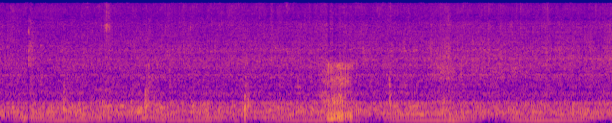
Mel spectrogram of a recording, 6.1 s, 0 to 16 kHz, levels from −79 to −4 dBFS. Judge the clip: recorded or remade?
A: remade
